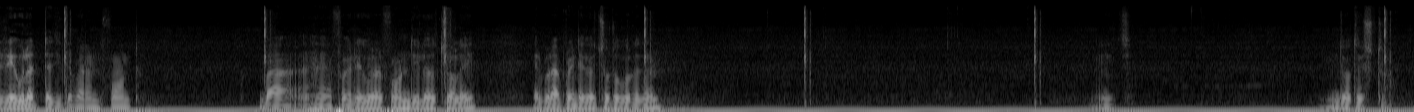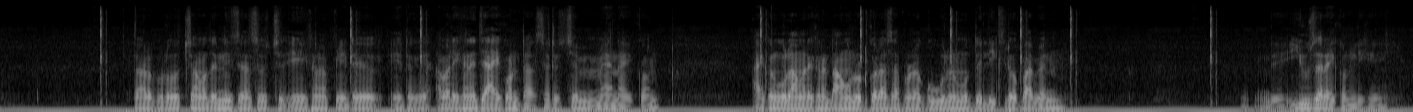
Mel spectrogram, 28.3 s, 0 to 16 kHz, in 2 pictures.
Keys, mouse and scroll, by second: 8.9 typing, 10.3 typing, 15.5-16.3 alt+scroll down 1, 17.7 shift+click, 19.5-19.9 alt+scroll up 1, 28.0-28.2 typing.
